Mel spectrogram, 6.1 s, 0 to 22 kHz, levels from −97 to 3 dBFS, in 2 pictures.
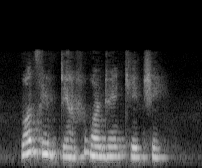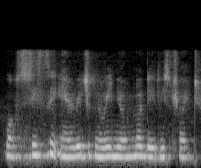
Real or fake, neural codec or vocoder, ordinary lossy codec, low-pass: fake; codec, 16 kHz, 1.1 kbps, Voila-Tokenizer; none; 7.2 kHz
